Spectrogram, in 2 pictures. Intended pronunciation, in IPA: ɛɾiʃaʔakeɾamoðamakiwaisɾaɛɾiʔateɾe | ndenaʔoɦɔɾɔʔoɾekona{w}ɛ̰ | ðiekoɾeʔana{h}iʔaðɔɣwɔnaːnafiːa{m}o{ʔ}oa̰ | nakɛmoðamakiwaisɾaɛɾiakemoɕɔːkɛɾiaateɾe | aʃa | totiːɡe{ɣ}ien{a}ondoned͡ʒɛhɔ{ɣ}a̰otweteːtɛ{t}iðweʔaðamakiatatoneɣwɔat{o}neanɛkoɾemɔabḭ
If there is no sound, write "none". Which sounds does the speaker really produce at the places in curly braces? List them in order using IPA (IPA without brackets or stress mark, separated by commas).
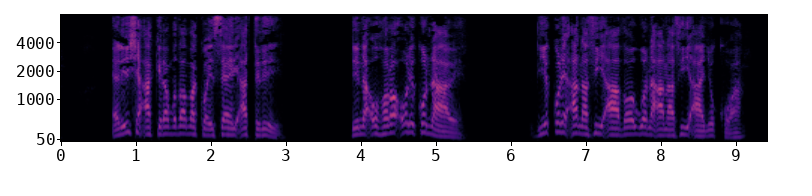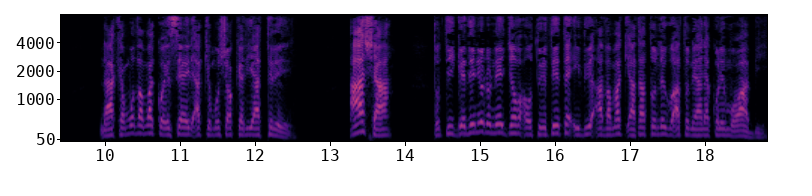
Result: w, f, ɲ, k, ð, e, v, ʔ, o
